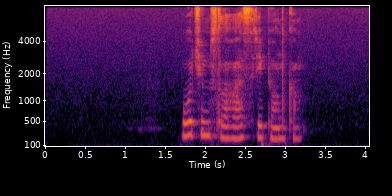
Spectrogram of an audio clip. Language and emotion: Russian, neutral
